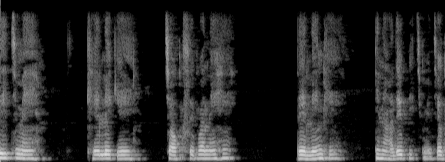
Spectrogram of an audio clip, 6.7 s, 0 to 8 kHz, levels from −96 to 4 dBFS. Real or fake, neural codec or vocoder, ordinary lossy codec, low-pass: real; none; none; 7.2 kHz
